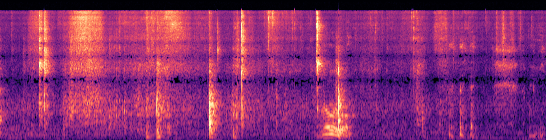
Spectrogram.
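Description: A cardboard knife-set box being opened and handled: rubbing and rustling of the lid and insert, with several light knocks and one sharp click about four seconds in. A short vocal sound comes a little past the middle.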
